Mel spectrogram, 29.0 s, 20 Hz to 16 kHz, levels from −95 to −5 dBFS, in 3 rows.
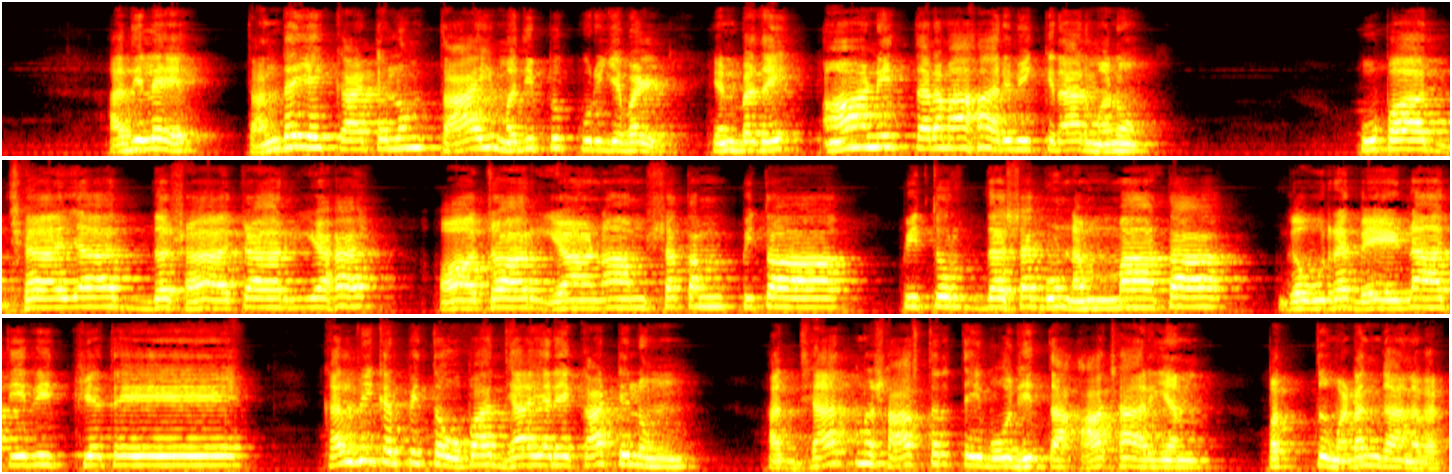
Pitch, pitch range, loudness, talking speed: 210 Hz, 190-220 Hz, -14 LUFS, 50 wpm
